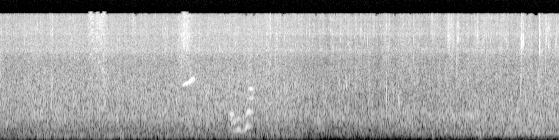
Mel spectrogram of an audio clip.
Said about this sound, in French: Ici c'est donc la rivière qui est déviée, donc c'est le Bief, donc l'autre, la rivière passe par là.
